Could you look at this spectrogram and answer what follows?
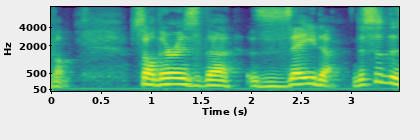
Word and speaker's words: zeta: the english word days now there is some controversy about how to pronounce of the zeta even in standard pronunciation some people want it slightly plosive like a DZ together but i teach it as a simple z sound i think most people do teach zeta as a simple z sound so zeta is the Z sound pronounced like the z in days the next letter is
